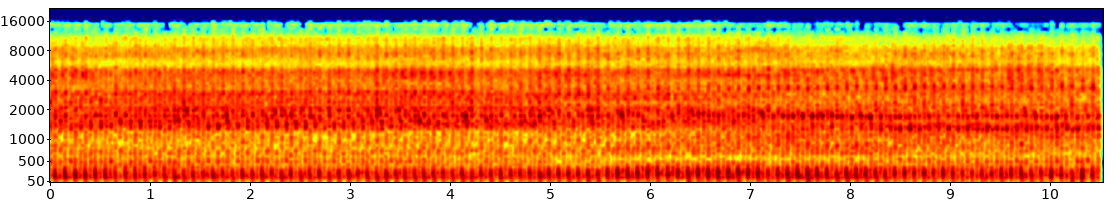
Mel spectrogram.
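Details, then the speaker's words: Sai Hu V1-45 flame-licker vacuum engine, hot and running with a smaller flame at its typical speed after refuelling: quick, even, light ticking with a thin hiss, about three to four beats a second; runs smoothly. "it's made well once you get it up to temperature and get it running it runs consistently it runs well"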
